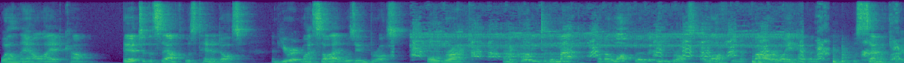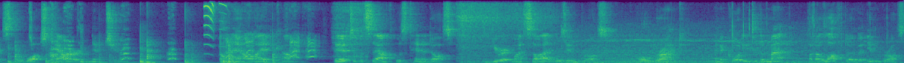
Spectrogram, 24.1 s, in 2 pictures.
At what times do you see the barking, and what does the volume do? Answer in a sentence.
The barking can be heard from 5.2 to 17.0 s, at a steady volume.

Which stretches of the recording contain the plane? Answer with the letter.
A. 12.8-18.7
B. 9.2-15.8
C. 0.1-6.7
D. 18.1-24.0
D.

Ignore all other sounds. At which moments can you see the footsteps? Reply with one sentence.
You can hear the footsteps from 9.2 to 15.8 s.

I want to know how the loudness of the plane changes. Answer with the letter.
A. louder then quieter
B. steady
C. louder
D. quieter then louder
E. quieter
A.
